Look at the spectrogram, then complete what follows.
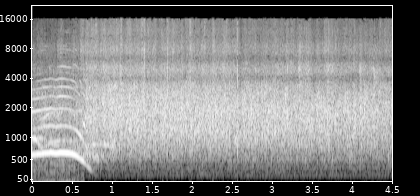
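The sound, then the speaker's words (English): A large audience claps steadily and loudly for several seconds, a dense wash of applause that holds level throughout, opening with a brief tone that slides downward and fades. “And if you guys don't applaud too much, we may have time for a few questions at the end.”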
